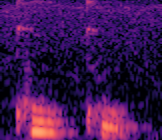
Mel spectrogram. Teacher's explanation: So as explained above, Swahili has 5 vowels, which are A, E, I, O, U. They are pronounced openly without diphthongs, like in Spanish or in Italian. And then they must always be kept short.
